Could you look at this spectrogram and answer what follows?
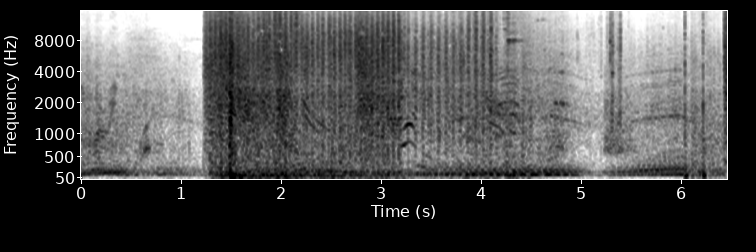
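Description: Rapid automatic gunfire in Call of Duty Warzone erupts suddenly and continues in dense bursts, loud and close, with a brief pause before more shots resume.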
